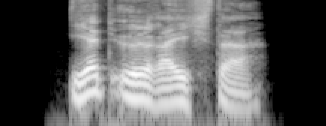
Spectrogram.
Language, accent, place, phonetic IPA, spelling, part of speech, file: German, Germany, Berlin, [ˈeːɐ̯tʔøːlˌʁaɪ̯çstɐ], erdölreichster, adjective, De-erdölreichster.ogg
- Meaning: inflection of erdölreich: 1. strong/mixed nominative masculine singular superlative degree 2. strong genitive/dative feminine singular superlative degree 3. strong genitive plural superlative degree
